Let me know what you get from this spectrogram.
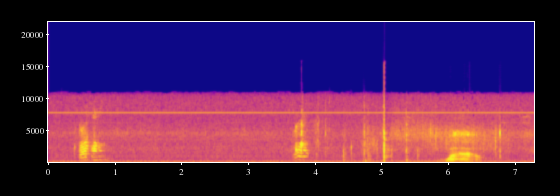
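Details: Six-year-old female Siamese cat wanting to play, giving two short, bright meows about three seconds apart over a steady low hum, followed by a person talking and a sharp tap.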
